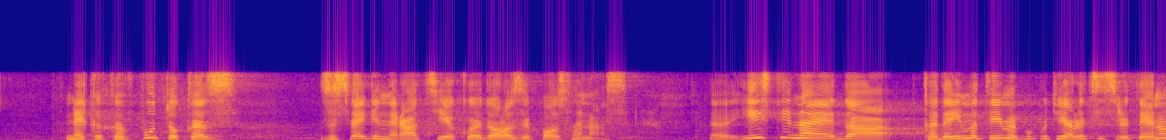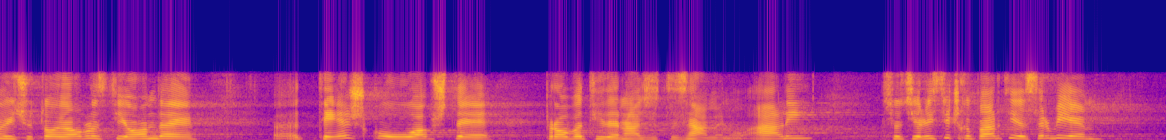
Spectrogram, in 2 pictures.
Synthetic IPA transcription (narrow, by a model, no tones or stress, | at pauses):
nekakaʋput̪okaz | zasʋe̞ɡe̞ne̞ɾaːt̪sije̞kojed̪o̞lˠazepo̞slena̰ːs | ist̪inaje̞d̪akad̪aimat̪imepoput̪jelit̪sesɾet̪eːno̞ʋit͡ɕut̪o̞jo̞blˠast̪io̞nd̪aje | t̪eːʃko̞uopʃt̪e̞ | pɾo̞bat̪id̪anaːd͡ʑet̪ezaːme̞nṵʔali | sot̪sialist̪it͡ʃkapaɾt̪ijasr̩bije̞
